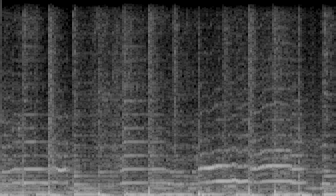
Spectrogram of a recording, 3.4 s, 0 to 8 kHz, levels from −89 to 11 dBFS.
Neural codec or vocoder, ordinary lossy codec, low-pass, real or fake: codec, 16 kHz, 1 kbps, X-Codec, HuBERT features, trained on general audio; none; none; fake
